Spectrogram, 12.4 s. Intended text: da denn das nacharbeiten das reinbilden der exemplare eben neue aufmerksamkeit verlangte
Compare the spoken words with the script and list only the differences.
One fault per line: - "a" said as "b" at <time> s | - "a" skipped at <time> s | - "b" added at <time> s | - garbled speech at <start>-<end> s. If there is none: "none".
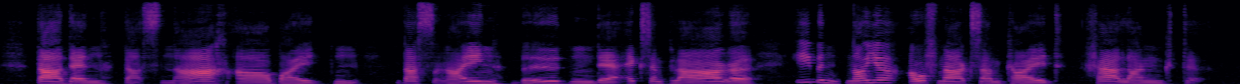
none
